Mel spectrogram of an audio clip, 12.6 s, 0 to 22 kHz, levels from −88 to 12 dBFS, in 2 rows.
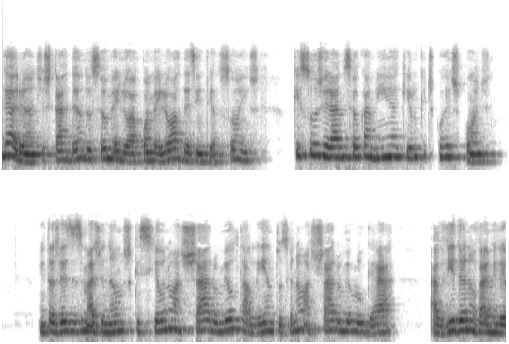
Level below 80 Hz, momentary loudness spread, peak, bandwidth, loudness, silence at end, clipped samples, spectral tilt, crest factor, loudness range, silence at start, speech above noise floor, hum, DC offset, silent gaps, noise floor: -58 dBFS; 9 LU; -4 dBFS; 8.6 kHz; -20 LUFS; 0 s; under 0.1%; -6 dB/octave; 16 dB; 2 LU; 0 s; 51 dB; none; under 0.1%; 3.56-3.64 s, 6.72-6.76 s; -71 dBFS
